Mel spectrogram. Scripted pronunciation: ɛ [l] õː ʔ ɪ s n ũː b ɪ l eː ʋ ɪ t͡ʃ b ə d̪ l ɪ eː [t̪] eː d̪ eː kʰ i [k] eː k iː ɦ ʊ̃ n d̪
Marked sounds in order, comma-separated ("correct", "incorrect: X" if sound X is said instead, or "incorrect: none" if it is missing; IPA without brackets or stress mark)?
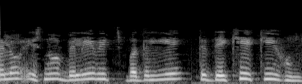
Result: correct, correct, incorrect: none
